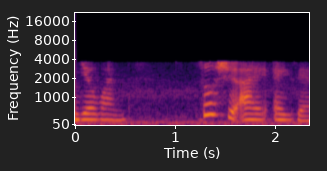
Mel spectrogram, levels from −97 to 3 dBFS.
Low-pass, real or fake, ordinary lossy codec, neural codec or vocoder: 3.6 kHz; fake; none; vocoder, 22.05 kHz, 80 mel bands, Vocos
